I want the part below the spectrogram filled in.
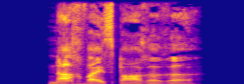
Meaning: inflection of nachweisbar: 1. strong/mixed nominative/accusative feminine singular comparative degree 2. strong nominative/accusative plural comparative degree
- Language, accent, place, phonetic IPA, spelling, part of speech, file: German, Germany, Berlin, [ˈnaːxvaɪ̯sˌbaːʁəʁə], nachweisbarere, adjective, De-nachweisbarere.ogg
